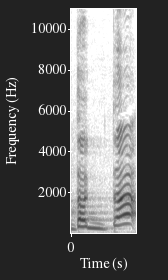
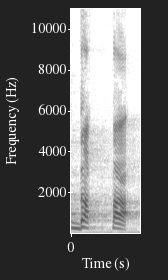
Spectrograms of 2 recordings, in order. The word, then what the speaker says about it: dagta: tama magtatanong tayo ngayon obri ano yung tama dagta or dakta dagta oh dagta dagta dagta dagta o one point one point na saakin one point k Precious Anong tama dagta o dakta dagta dagta Two points kay war Ellie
